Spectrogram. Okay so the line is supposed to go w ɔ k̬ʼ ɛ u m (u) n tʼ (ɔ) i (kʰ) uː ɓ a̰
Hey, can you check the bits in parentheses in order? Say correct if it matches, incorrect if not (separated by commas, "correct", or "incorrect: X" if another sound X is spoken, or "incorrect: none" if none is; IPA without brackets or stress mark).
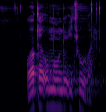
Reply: correct, incorrect: u, incorrect: tʰ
